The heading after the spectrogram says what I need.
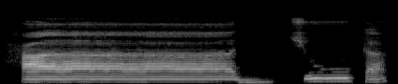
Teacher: یہاں دیکھیں الف مدہ ہے، الف مدہ کے بعد جیم ہے اور جیم پہ تشدید ہے، تو اسے ہم کھینچیں گے 5 سے 6 الف کے برابر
